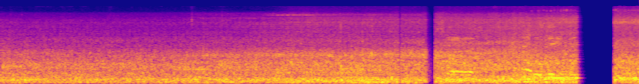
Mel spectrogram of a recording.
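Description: Steady road-traffic noise from a city street, with faint voices in the second half. The sound drops out for an instant about four seconds in and again just before the end.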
